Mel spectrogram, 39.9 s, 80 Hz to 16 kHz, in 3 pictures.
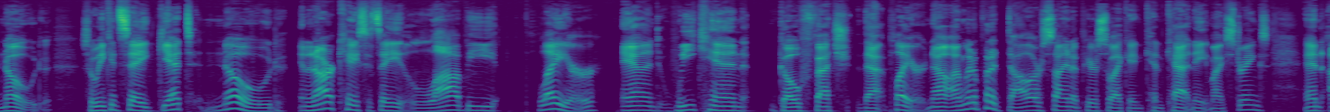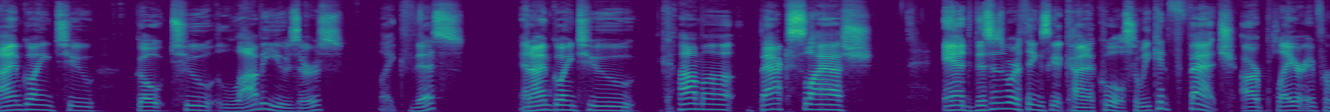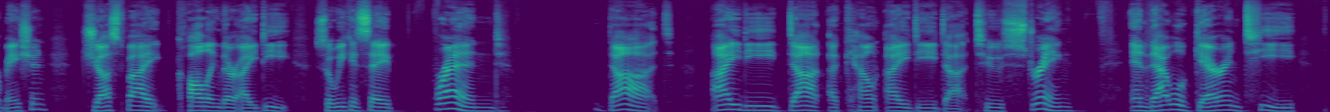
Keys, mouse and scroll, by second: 0.7-6.7 typing, 8.9 Return, 9.2-10.3 typing, 14.1 click, 15.9 click, 16.5 click, 17.7 click, 17.9 ctrl+c, 18.3 click, 18.4 ctrl+v, 24.2 typing, 29.5-33.9 typing, 34.3 Tab, 35.1-38.4 typing, 36.0 Tab.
